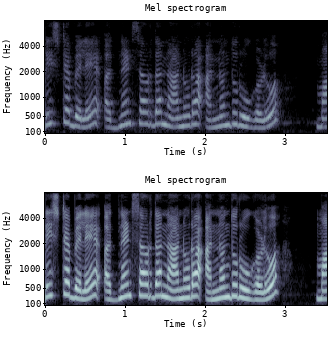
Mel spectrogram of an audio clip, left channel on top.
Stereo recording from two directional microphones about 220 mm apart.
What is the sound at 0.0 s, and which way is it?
A woman's voice, 45° right (ahead or behind).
